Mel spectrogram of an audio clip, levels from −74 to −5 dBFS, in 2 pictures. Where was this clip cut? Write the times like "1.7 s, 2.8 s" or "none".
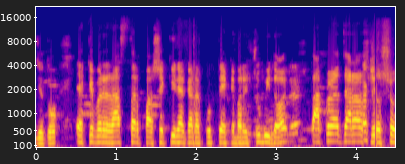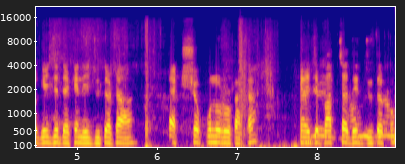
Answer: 4.4 s, 7.8 s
